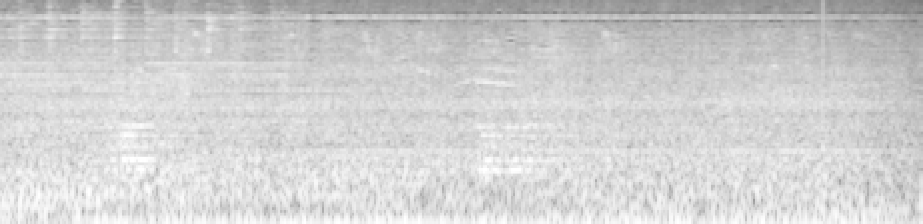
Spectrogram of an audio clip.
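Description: Long Island Rail Road diesel locomotive pulling its train away, a loud, steady low rumble with track and wheel noise above it.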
